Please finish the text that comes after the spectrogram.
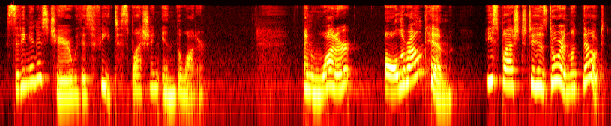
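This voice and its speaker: A woman reading a children's story aloud as a storyteller, expressively, drawing out words for effect. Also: high voice. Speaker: library storyteller.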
